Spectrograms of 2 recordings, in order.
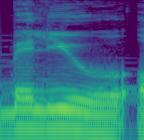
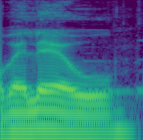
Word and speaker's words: Belew: que es Adrian Bellew, o Beleu, como les guste pronunciarlo, Em, que el tipo tocó con Frank Zappa, después se fue a King Crimson, tuvo formaciones propias.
